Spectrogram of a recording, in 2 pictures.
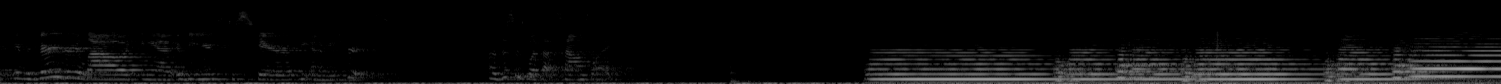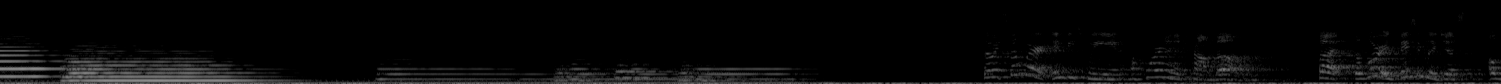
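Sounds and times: bronze horn long held notes: 0:08.6 - 0:23.6.

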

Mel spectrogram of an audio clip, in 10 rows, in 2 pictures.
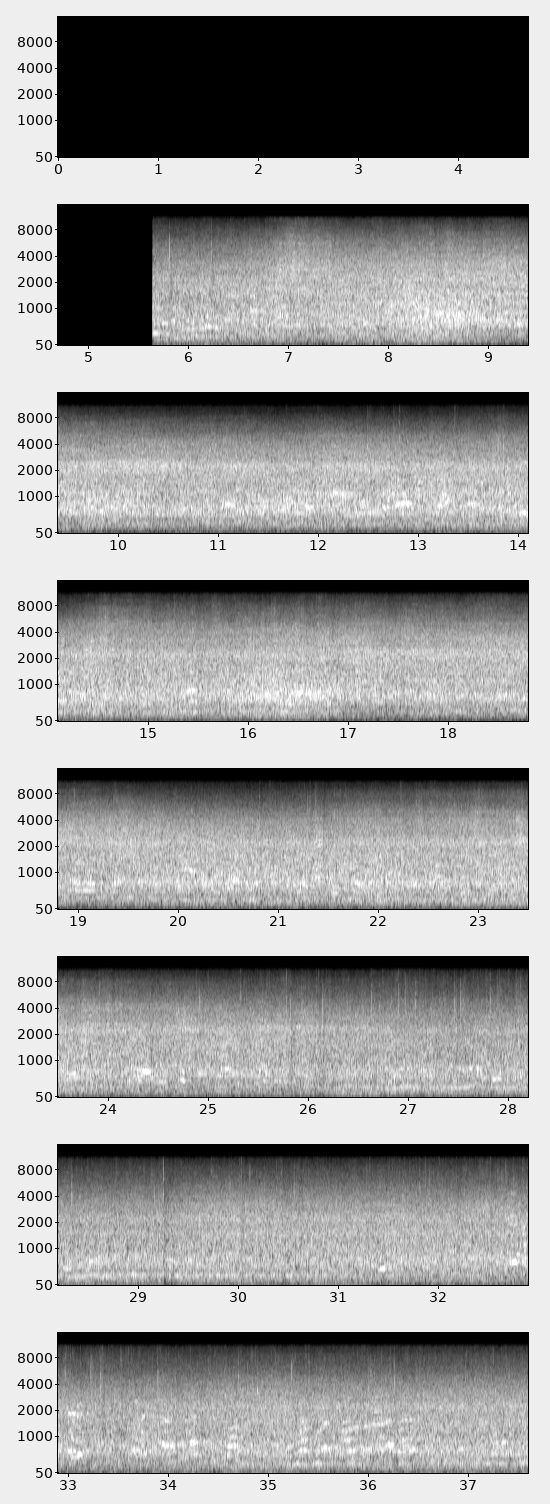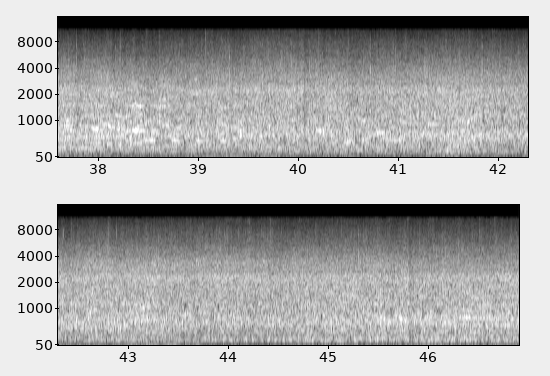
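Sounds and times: heavy rain splashing on paving: 0:05.7 - 0:46.9.

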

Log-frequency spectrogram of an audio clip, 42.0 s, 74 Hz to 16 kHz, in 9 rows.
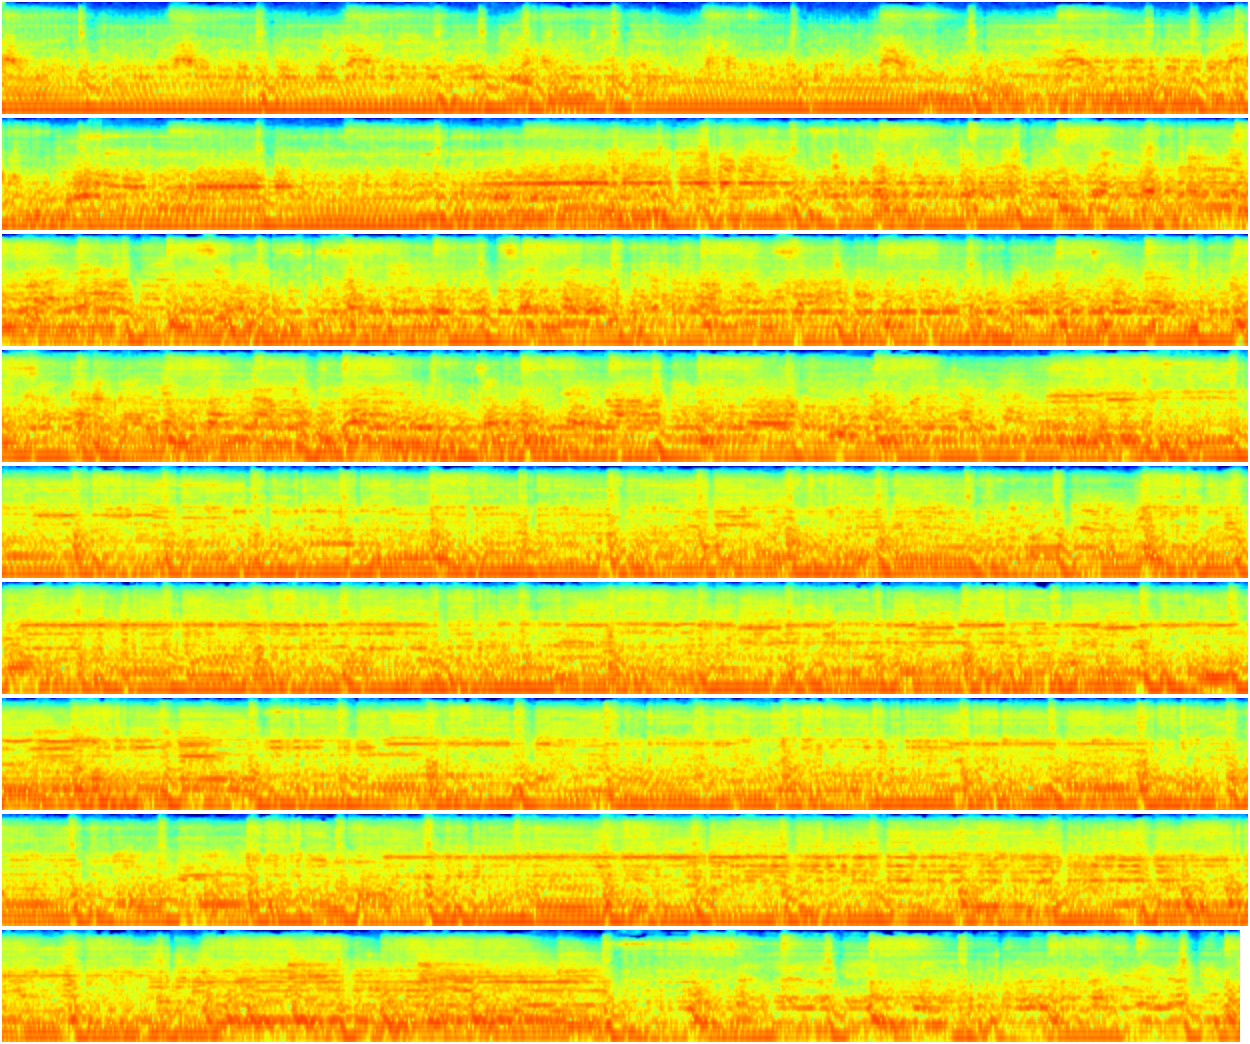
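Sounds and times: electric bass line: 0:00.0 - 0:42.0
live band playing reggae-rock: 0:00.0 - 0:42.0.

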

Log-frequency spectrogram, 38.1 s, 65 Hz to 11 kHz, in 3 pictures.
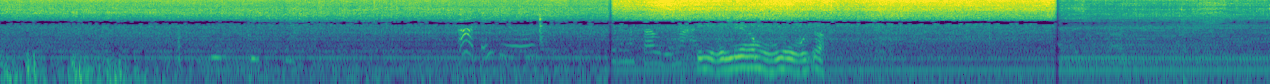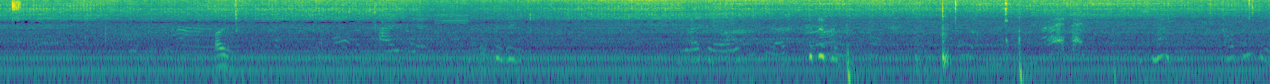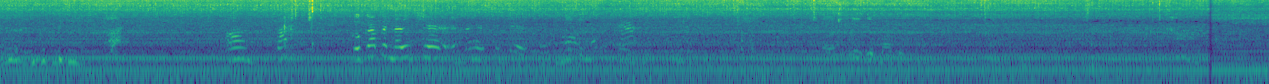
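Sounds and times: meat sizzling on a grill: 0:00.0 - 0:37.5
steady low hum: 0:00.0 - 0:38.0.

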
